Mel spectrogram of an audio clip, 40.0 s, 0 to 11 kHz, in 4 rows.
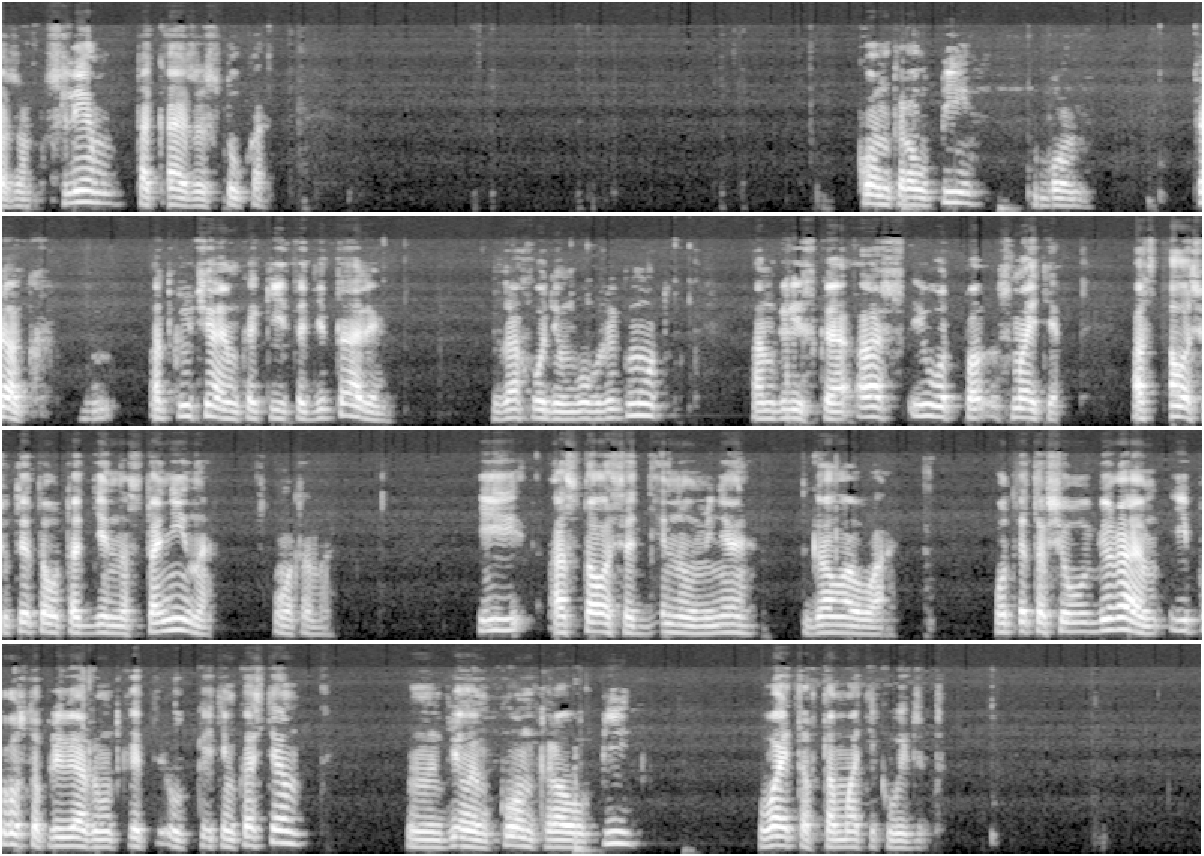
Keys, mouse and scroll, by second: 0.4 shift+middle click, 1.3 click, 2.2 shift+click, 3.9-4.9 drag, 7.4 ctrl+p, 9.8 middle click, 10.4 middle click, 13.2 click, 14.3 click, 15.5 click, 16.5 h, 17.2-18.5 middle drag, 19.6 click, 25.5-26.3 middle drag, 26.6 shift+click, 27.8-28.5 middle drag, 30.4 shift+click, 34.6 ctrl+p, 38.4 middle click.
